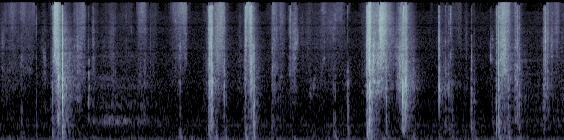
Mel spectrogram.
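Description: Tarot cards shuffled by hand in a series of crisp riffling bursts, close and fairly loud, separated by brief pauses, with no talking.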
